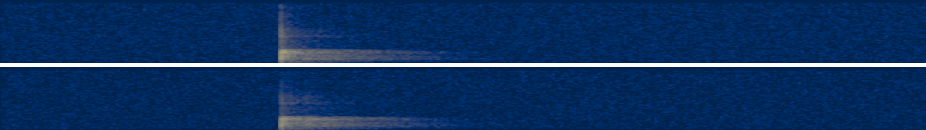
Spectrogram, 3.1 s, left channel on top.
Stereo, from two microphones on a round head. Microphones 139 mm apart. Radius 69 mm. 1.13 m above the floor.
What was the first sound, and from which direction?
A clap, 60° left (ahead or behind).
